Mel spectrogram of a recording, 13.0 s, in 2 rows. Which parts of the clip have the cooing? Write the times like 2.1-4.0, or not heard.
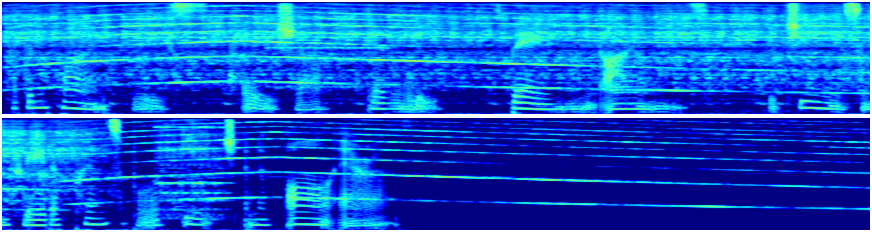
not heard.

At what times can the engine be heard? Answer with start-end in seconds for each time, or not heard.
0.0-7.4.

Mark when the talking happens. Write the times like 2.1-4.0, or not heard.
0.0-9.5.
